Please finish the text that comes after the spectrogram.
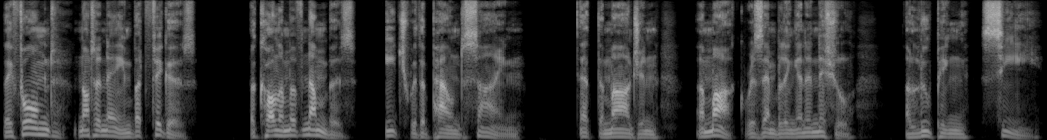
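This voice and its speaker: A man reading scripted first-person mystery narration in a measured, literary storytelling manner. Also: deep voice, expressive, no room sound, studio quality. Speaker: audiobook narrator.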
